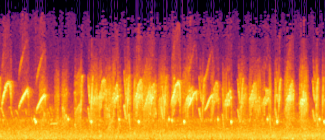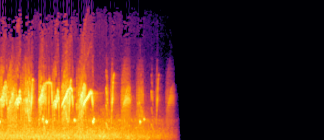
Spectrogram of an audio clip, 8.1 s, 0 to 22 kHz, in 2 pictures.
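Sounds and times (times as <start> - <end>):
viridian metaltail subspecies atrigularis chipping and twittering in Ecuador: 0.0 - 6.3.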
